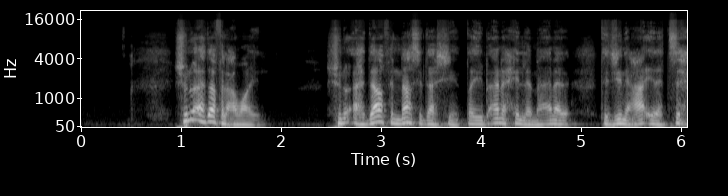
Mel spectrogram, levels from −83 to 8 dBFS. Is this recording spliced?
no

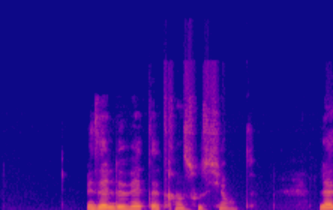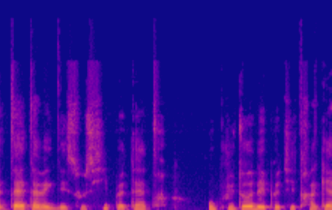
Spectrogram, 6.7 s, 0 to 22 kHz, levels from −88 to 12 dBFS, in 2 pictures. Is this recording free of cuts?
yes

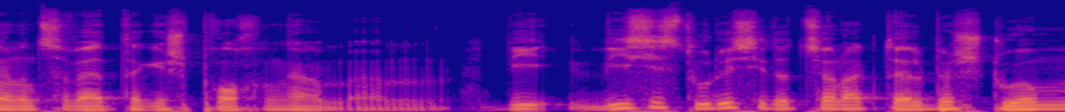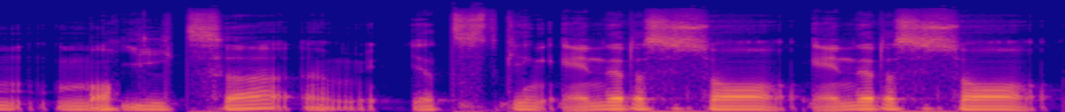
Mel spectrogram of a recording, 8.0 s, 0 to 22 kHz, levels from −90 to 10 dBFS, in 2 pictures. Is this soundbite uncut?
no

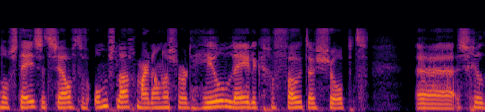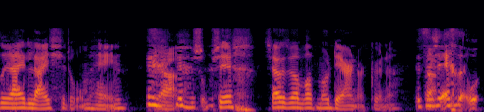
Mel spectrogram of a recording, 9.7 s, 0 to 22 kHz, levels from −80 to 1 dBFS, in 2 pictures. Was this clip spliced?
yes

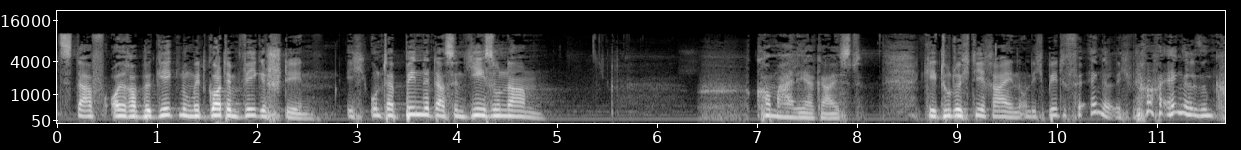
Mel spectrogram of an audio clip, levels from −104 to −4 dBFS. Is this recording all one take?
yes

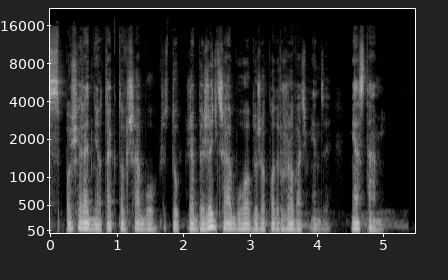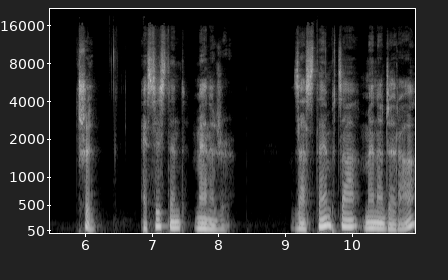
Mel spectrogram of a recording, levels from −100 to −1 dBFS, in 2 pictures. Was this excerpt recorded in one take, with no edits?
no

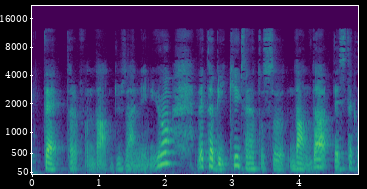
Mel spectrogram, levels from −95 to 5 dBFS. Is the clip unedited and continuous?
no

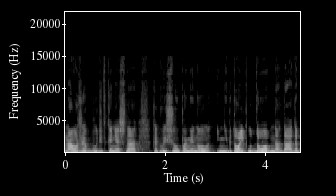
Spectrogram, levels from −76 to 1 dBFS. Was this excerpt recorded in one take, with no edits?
no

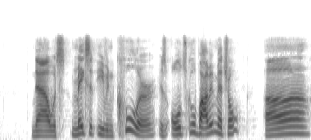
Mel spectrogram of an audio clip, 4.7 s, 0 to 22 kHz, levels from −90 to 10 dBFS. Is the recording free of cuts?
yes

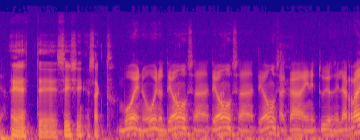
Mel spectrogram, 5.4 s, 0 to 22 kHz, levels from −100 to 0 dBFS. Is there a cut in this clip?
yes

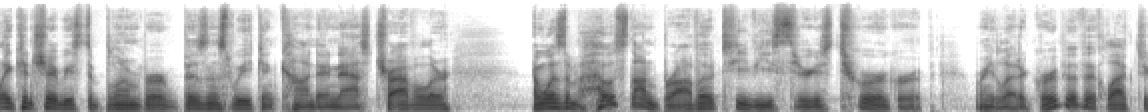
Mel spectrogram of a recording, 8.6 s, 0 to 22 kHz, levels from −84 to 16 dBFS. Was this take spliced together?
no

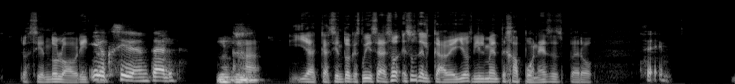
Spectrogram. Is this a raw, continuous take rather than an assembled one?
no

